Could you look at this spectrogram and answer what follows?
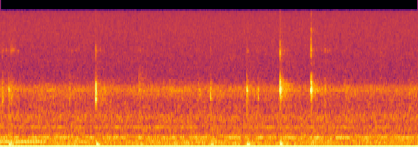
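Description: Computer keyboard keys being typed, a few separate irregular clicks a fraction of a second to a second apart, over a steady low hum.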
